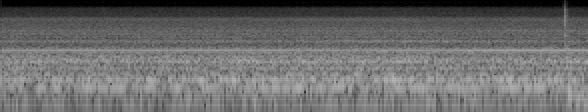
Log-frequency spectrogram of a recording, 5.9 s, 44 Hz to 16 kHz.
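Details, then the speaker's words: Goodman gas furnace not heating, air conditioning fine: steady inducer fan hum and a single click, no burner whoosh; 26 volts at the gas valve but it doesn't open, gas supply verified; valve to be replaced. "There go your 26 volt at the gas valve. See, but it's not opening."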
